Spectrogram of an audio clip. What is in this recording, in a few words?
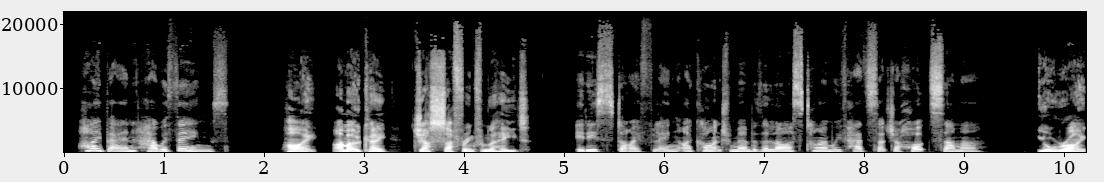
small talk Conversation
